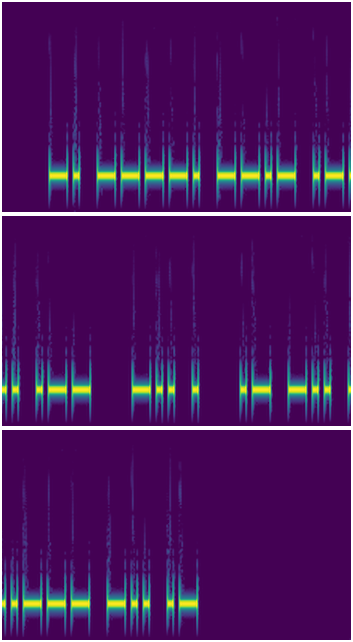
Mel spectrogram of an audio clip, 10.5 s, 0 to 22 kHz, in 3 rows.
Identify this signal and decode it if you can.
Morse code, heard as a keyed tone, about 20 wpm, 700 Hz. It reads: N9QLW DE AD2DA
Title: USA Callsign DE Callsign - 5 Characters - 20wpm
